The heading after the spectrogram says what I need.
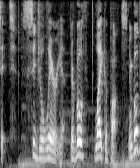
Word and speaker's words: Sigillaria: Doesn't sound right, but that's apparently how you pronounce it. Sigillaria.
